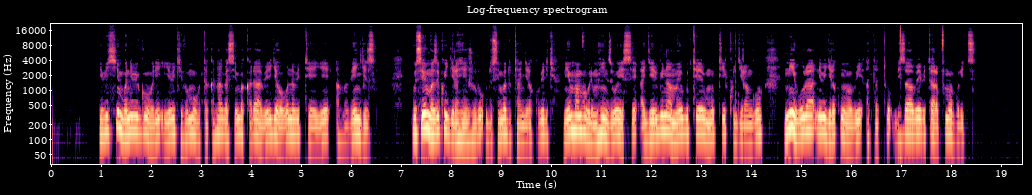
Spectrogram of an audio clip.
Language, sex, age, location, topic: Kinyarwanda, male, 25-35, Nyagatare, agriculture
